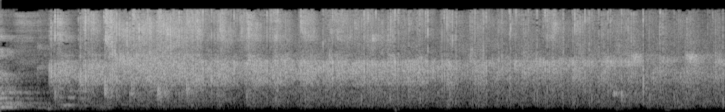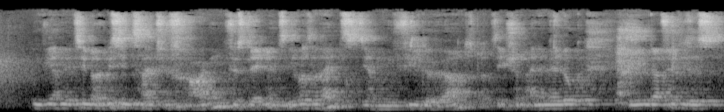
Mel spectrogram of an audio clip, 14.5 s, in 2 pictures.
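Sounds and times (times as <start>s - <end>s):
audience applause: 0.5s - 7.5s
speech: 7.8s - 14.4s.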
